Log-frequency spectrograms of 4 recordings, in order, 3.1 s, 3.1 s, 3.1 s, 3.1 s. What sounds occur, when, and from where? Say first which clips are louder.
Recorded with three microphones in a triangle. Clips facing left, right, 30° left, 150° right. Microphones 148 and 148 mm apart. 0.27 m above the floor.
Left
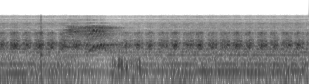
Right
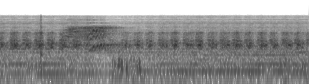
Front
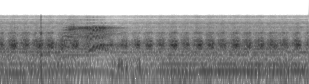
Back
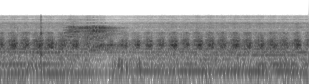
0.6 s a bird: left 2 dB, front 2 dB; 30° left, 0.7 m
